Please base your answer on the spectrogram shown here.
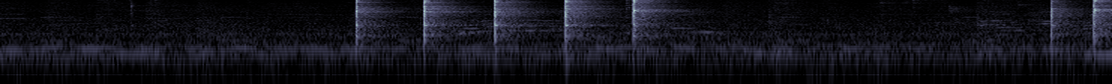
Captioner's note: hammering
